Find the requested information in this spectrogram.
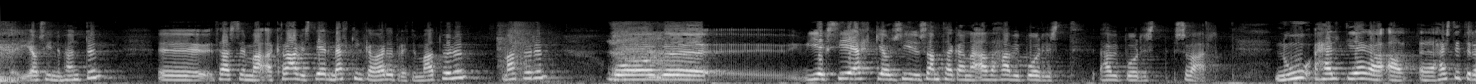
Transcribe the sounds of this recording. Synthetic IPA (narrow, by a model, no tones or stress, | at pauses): awsiːnʏmɦœnt̪ʏm | θasɛmaa̰ðkʰɾaːvɪst̪ɛɾmɛr̥ciŋkawvɛɾðapɾejht̪ʏmːaːt̪vœːlʏmː | aːt̪vœːɾʏm | ɔɣ | jɛɣsjɛːɛhcɪawsiːðʏsamt̪ʰaːjkanaʔaðɦaːvɪpɔːɾɪst̪ | haːvɪpɔːɾɪst̪sva̰ːɾ̥ | nuɦɛlt̪jɛɣaʔaðɦajst̪vɛht̪ɪɾ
